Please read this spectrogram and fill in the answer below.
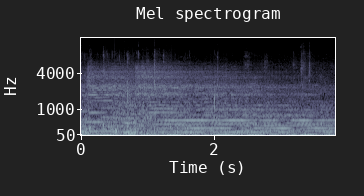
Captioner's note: water bubbles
